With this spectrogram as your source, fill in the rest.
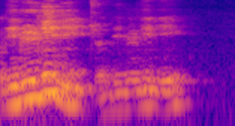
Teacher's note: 이중모음 의는 발음하지 않고 단모음 이로만 발음합니다.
